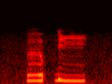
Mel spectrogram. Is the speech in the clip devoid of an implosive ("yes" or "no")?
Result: no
